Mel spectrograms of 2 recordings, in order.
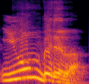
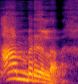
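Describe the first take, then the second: First: The word begins with a 'yoo' sound. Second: The word begins with an 'uh' sound. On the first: The speaker calls it wrong. "তুমি কিন্তু বলতেছ না ইউমব্রেলা" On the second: The speaker calls it right. "ইউ এর উচ্চারণ কিন্তু আ করতেছো"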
